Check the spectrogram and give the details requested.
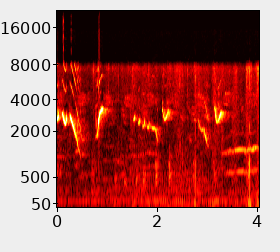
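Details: Common iora call used to draw other ioras into singing, made of varied whistled notes, some falling and some rising, loud at first and then softer, with a few long flat whistles near the end and a low background hum.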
